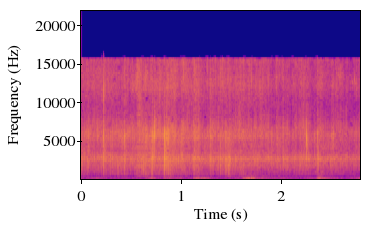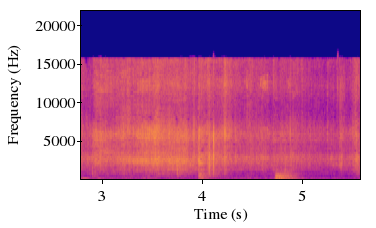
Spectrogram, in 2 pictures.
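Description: Alu vadi (colocasia-leaf rolls) shallow-frying in oil on a flat griddle pan, a steady sizzle. A metal spatula clicks and scrapes on the pan a couple of times about four seconds in.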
